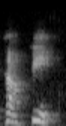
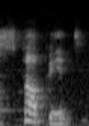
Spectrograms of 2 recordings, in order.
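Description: First: "tap it" for stop it, with no S; "tap it" said with the S dropped; patois "tap it". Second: Said in the usual way. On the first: Shown as a demonstration. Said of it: "we say tap it". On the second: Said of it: "instead of stop it".

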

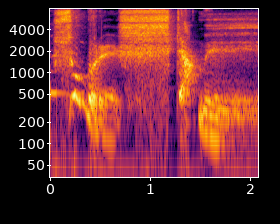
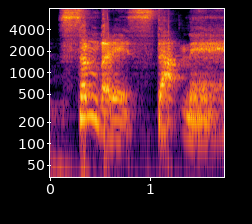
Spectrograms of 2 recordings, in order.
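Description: First: Slow, louder Mask impression. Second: Lightly voiced Mask, slow and drawn out; a hint of Jim Carrey's Mask, savoring it. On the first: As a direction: stretch it out like the Mask. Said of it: "Do I gotta say the same thing?". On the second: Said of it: "do the better Mask voice".

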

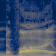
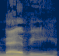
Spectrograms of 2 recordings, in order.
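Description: First: Navi said as nuh-VYE; first pronunciation variant. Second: Navi said as NAV-ee; alternative pronunciation. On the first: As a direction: say Navi with an "eye" ending, stress on the second syllable. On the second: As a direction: say Navi with an "ee" ending, stress on the first syllable. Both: Shown as a demonstration. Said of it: "however you pronounce it".

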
